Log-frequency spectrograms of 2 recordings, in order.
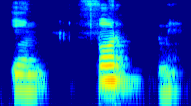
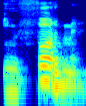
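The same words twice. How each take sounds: First: In... FOR... me, slowly split with the O stressed; syllable by syllable. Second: Said in the usual way. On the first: Shown as a demonstration. Teacher showing where the accent falls, "informe" slowly split, stressed FOR. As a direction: break "informe" into three syllables, leaning on FOR. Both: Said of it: "se marca el acento en la O".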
